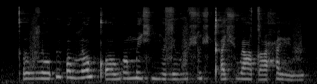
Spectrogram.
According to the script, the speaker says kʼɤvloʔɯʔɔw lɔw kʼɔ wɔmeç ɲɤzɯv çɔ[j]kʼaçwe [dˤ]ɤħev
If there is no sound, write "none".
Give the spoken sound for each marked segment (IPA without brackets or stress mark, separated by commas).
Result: ç, dˤ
